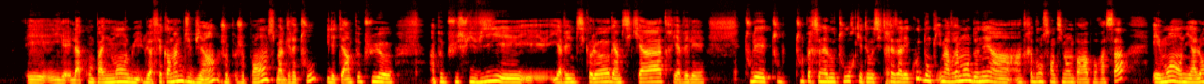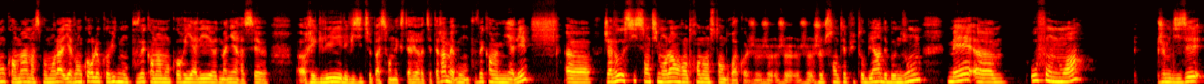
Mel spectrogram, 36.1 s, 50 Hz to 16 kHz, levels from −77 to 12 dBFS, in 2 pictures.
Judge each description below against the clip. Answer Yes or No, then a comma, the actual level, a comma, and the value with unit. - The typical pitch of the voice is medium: Yes, medium, 160 Hz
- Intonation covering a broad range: No, average, 3.4 semitones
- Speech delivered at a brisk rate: Yes, fast, 235 wpm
